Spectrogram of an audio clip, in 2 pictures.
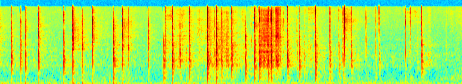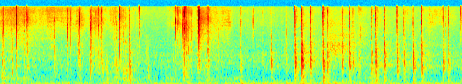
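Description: Long dark-painted fingernails tap and click on a large clear plastic Levissima mineral water bottle with a green cap, partly filled with water and held in one hand. Many quick, sharp, bright clicks with faint crinkling come in uneven bursts over a low steady hum, busiest around the second and seventh seconds.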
